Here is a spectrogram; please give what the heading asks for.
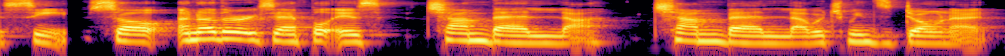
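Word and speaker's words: ciambella: so another example is chambella chambella which means donut it's not chia ambella no we just say anyway these rules are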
